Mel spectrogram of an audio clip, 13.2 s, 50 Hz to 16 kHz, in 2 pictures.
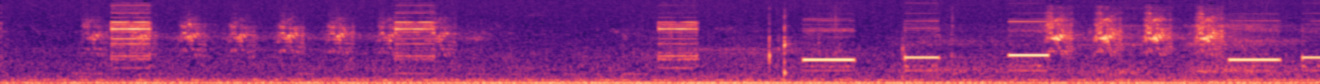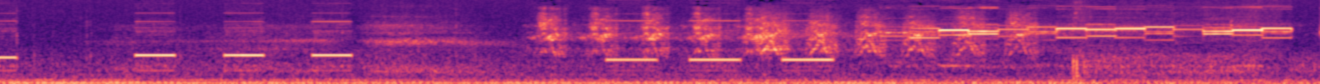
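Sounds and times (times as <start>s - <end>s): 
birds chirping: 0.0s - 13.1s
short electronic beeps: 3.3s - 5.3s, 6.2s - 6.7s, 7.3s - 8.4s, 9.6s - 13.1s.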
